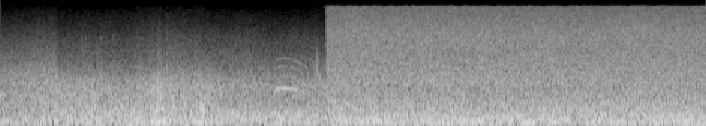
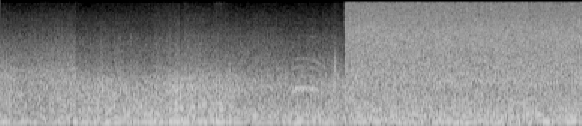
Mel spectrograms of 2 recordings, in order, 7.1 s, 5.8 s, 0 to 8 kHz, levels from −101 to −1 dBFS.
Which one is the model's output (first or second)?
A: second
